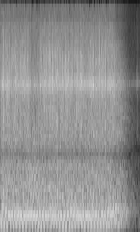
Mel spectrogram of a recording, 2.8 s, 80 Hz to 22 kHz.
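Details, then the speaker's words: Wrecked 2023 Yamaha YZF-R1 started indoors in a garage; fast, harsh, very loud buzzing run cutting off cleanly: loud exhaust, cause unconfirmed. "That is super loud, but it starts and the lights work, which is a massive bonus,"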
